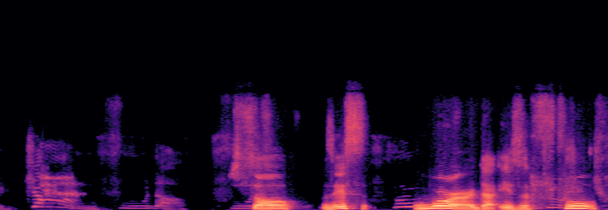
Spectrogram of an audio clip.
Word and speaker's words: 夫: 个字我们刚才说它读作夫， We call the pronounced 夫.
